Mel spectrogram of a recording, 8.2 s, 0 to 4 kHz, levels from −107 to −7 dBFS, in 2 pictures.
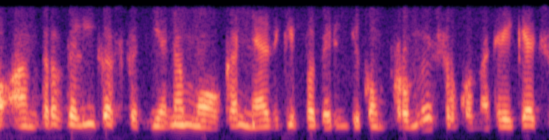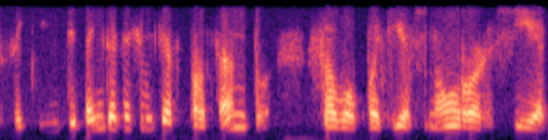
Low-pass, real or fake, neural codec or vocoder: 3.6 kHz; real; none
